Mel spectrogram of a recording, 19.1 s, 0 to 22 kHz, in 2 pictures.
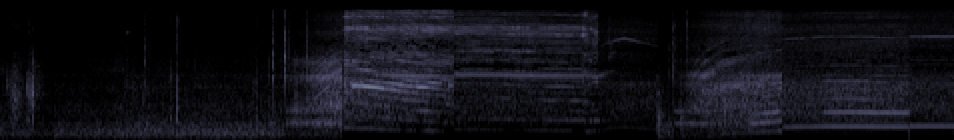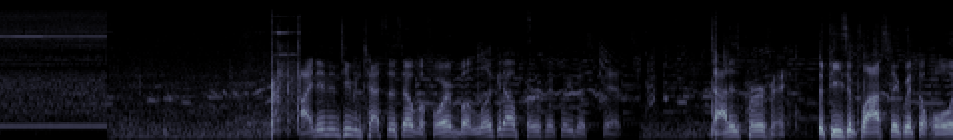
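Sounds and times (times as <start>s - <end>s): rotary tool whining on metal: 2.8s - 10.6s.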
